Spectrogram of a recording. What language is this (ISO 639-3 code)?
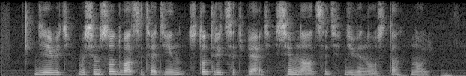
rus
